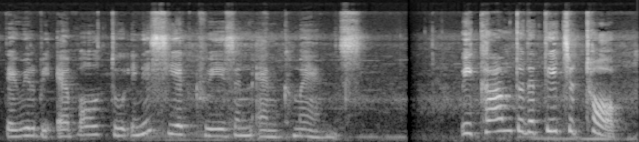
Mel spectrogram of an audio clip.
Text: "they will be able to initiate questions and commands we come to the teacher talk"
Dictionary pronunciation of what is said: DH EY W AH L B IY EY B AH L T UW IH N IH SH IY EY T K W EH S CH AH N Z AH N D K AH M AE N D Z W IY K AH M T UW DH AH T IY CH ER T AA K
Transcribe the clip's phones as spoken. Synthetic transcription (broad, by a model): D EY W AH L B IY EY B AH L T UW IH N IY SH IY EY T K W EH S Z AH N AH N K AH M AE N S W IY K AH M T UW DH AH T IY CH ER T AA K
